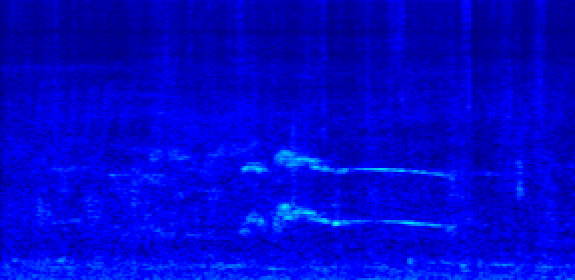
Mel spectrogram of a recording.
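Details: Distant rooster crowing in the morning, a long level crow of about two seconds heard through steady background hiss and faint bird calls.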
